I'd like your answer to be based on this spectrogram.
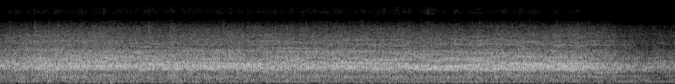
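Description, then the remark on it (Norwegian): A dense, steady roar of a large crowd cheering in the streets of India to celebrate the moon landing, loud and continuous for several seconds before easing off slightly at the end. “Månelandingen ble feiret med fyrverkeri og jubel i gatene, og var en enorm sak i India.”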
